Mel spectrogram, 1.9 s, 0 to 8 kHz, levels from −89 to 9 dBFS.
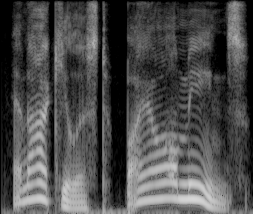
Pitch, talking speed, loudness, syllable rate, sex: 165 Hz, 160 wpm, -15 LUFS, 4.5 syllables/s, male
